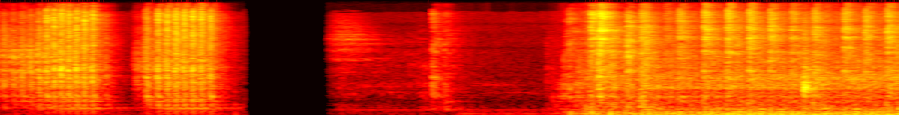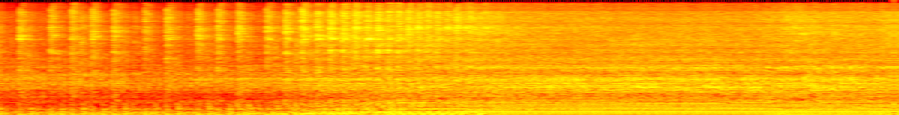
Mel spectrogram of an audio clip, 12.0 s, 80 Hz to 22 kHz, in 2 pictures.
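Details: Pressure washer that wouldn't start due to a bad ignition coil: small engine catches after a few pulls and settles into a steady even beat at about 3.5 pops per second, running normally.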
